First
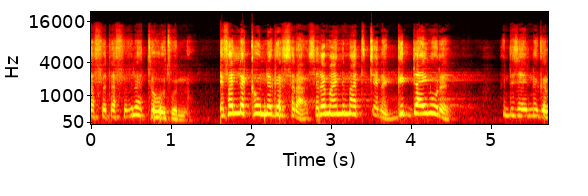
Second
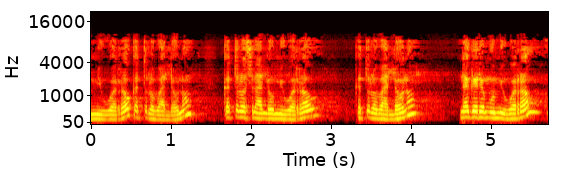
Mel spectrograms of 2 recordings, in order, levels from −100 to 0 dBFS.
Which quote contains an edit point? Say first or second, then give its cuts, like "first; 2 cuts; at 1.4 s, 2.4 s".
first; 1 cut; at 1.4 s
